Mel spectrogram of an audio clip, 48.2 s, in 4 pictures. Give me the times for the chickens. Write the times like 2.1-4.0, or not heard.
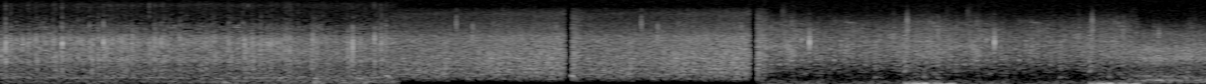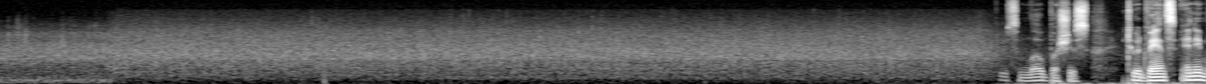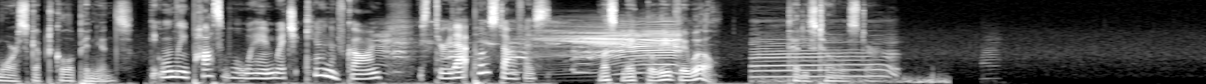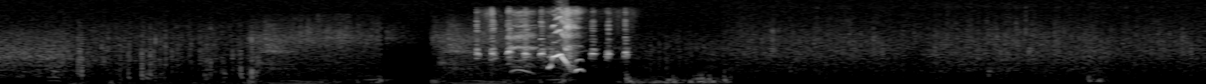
40.9-42.5.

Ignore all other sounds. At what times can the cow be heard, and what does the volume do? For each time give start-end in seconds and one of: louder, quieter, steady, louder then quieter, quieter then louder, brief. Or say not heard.
27.8-34.0 louder then quieter.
